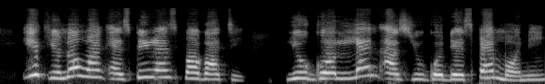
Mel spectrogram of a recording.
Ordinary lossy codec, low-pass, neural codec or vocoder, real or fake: none; 14.4 kHz; codec, 44.1 kHz, 2.6 kbps, DAC; fake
